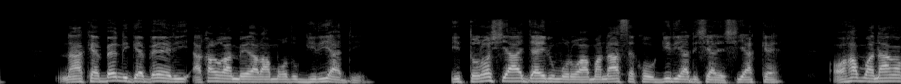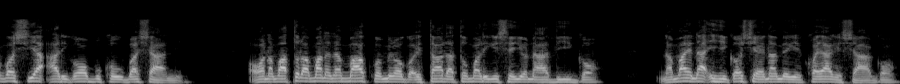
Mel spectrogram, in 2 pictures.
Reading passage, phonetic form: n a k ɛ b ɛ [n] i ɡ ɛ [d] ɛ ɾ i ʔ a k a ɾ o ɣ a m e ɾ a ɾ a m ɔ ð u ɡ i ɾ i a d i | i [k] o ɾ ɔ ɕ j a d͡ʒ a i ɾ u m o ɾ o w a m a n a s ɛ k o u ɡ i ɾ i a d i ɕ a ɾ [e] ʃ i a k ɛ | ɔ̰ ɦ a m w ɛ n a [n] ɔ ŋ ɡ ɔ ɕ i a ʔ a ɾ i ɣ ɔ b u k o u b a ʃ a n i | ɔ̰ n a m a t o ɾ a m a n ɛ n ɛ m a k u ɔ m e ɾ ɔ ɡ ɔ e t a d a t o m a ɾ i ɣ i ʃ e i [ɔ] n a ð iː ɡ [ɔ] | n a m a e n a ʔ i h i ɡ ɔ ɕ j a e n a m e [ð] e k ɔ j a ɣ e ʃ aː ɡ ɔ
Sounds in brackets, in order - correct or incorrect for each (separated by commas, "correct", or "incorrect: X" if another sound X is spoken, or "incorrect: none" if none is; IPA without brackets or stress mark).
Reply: correct, incorrect: b, incorrect: t, correct, incorrect: ŋ, correct, correct, incorrect: ɣ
